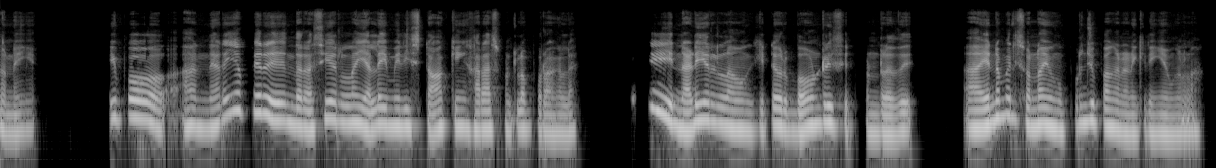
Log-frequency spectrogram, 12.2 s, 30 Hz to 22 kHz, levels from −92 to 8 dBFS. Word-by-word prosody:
சொன்னீங்க. 130 +1 -5 0.8
இப்போ 220 +2 0 0.5
அ - - +1 0.2
நிறைய 225 - -1
பேரு 260 -2 +2 0.2
இந்த 170 -2 +1
ரசிகர்கள்லாம் 175 +1 +1
எல்லை 165 +4 +2
மீறி 155 -1 +1
ஸ்டாக்கிங், 150 +2 -2
ஹராஸ்மென்ட்ல்லாம் 140 0 -3
போறாங்கல்ல. 120 0 -4 0.6
எப்பிடி 325 -9 -2 0.3
நடிகர்கள் 175 +1 +3
அவுங்கக்கிட்ட 140 +1 -2
ஒரு 140 - -1
பவுண்டரி 165 +6 +3
செட் 145 - -10
பண்றது? 120 +1 0 0.6
ஆ, - - 0 0.2
என்னமாரி 210 +3 +1
சொன்னா 160 +1 +3
இவுங்க 145 -3 +2
புரிஞ்சிப்பாங்கன்னு 165 -6 0
நெனைக்கிறீங்க? 120 0 -4
இவுங்கள்லாம். 120 +2 -4
150 Hz, 130 wpm, -23 LUFS, 130-175 Hz, 0.8 s, நடிகர்கள்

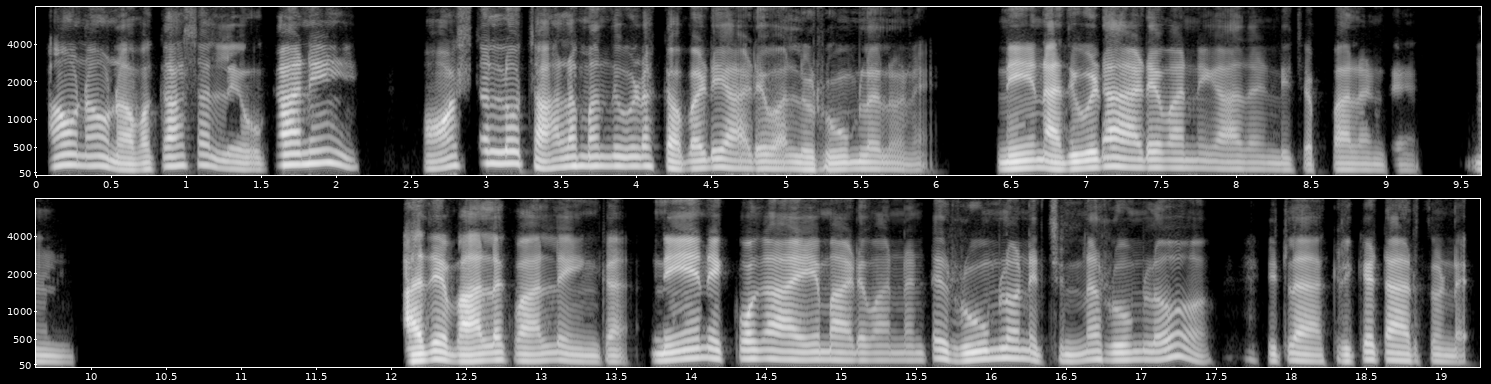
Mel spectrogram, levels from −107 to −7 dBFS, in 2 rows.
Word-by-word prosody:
అవునవును. 175 - +1
అవకాశాలు 165 - -2
లేవు. 110 -2 -4
కానీ 195 +4 +5 0.7
హాస్టల్లో 210 - +1
చాలా 140 +6 +3
మంది 170 0 0
గూడా 170 0 0
కబడ్డీ 130 +4 +1
ఆడేవాళ్ళు. 120 -2 -2
రూములలోనే. 115 -2 -3 0.6
నేనది 120 -2 +4
కూడా 140 +4 +4
ఆడేవాడిని 140 -2 -2
గాదండి 115 -2 -7
చెప్పాలంటే. 100 -1 -8 0.5
హ్మ్. 105 -2 -6 2.3
అదే 135 +5 +6
వాళ్ళకి 120 +3 +5
వాళ్ళే 125 +3 0
ఇంక. 105 0 -8 0.4
నేనెక్కువగా 155 +1 +3 0.2
ఏం 140 - -2
ఆడేవాడినంటే 130 +2 -6
రూమ్‌లోనే 150 0 +1
చిన్న 115 +3 -5 0.2
రూమ్‌లో 140 +3 -2 0.7
ఇట్లా 120 -1 -1 0.2
క్రికెట్ 135 +5 -2
ఆడుతుండే. 110 -2 -5
130 Hz, 95 wpm, -24 LUFS, 115-155 Hz, 2.3 s, అదే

